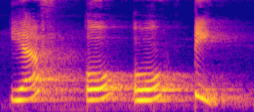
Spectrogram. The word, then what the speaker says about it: foot: இந்த வார்த்தையில ஷார்ட் ஊ சவுண்ட் இருக்கு. FOOT, foot.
